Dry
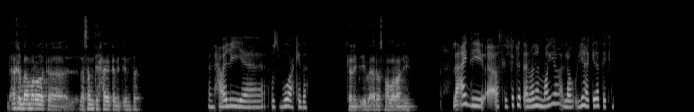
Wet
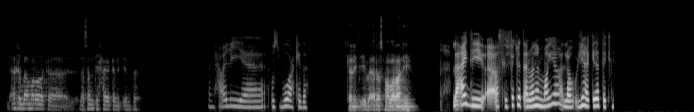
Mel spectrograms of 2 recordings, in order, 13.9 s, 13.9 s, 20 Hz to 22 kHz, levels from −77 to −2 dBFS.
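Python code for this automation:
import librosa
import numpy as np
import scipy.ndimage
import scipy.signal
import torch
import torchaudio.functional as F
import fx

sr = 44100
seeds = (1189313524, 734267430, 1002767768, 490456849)

y = fx.gain(x, sr, db=fx.line((4.23, -9.5), (5.1, 2.0), (7.42, 2.0), (8.22, 11.0)))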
